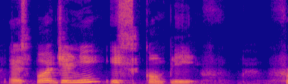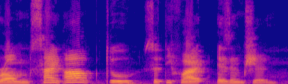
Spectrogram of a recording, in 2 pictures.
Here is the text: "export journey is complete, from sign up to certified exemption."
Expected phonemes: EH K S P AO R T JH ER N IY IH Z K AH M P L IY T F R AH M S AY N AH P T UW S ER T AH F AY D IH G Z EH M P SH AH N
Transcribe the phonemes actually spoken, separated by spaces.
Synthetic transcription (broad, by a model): EH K S P AO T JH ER N IY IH S K AH M P L IY T F R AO M S AY N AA P T UW S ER T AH F AY IH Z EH M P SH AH N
